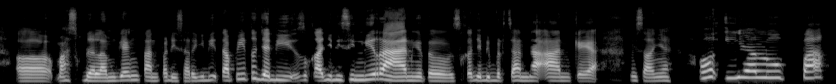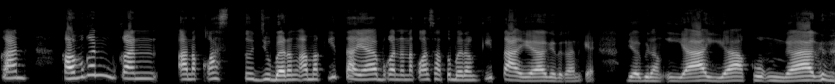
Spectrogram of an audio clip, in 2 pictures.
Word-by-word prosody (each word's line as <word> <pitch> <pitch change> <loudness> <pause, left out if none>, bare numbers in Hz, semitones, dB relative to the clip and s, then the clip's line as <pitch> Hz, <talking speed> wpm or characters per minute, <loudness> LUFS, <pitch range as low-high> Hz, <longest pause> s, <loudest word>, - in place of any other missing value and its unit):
eee, 155 0 +1
masuk 185 +2 -5
dalam 165 0 +2
geng 195 +1 -1
tanpa 175 -1 -3
disaring. 165 +2 -6
Jadi 195 - -6
tapi 185 +5 0
itu 280 - -4
jadi 205 -2 +2 0.2
suka 195 -3 0
jadi 205 0 -2
sindiran 210 -3 +6
gitu, 165 -3 0
suka 165 - -6
jadi 180 0 -3
bercandaan 175 -1 +1
kayak 155 -1 -1 0.3
misalnya, 175 -1 -4 0.3
"Oh, 315 - +5 0.2
iya 315 +1 +2
lupa 310 -1 +1 0.2
kan 300 0 +1 0.3
kamu 275 +3 +5
kan 445 +4 -2 0.2
bukan 275 -3 +2 0.4
anak 245 +1 +1
kelas 270 +1 -4 0.2
tujuh 240 -3 -6
bareng 220 +1 +4
sama 235 +1 -1
kita 320 -5 -2
ya, 230 +1 +3
bukan 225 0 -3
anak 220 0 -8
kelas 230 +2 -2
satu 235 0 -5
bareng 205 -2 -2
kita 285 - 0
ya," 170 0 +2
gitu 165 -2 -5
kan 155 +1 -7
kayak - - -12 0.3
dia 170 -2 +1
bilang, 170 -2 -2
"Iya 170 +3 +3
iya, 170 0 -1 0.2
aku 185 0 -3
enggak," 180 +2 +3
gitu. 185 - -8
195 Hz, 180 wpm, -22 LUFS, 170-240 Hz, 0.4 s, sindiran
